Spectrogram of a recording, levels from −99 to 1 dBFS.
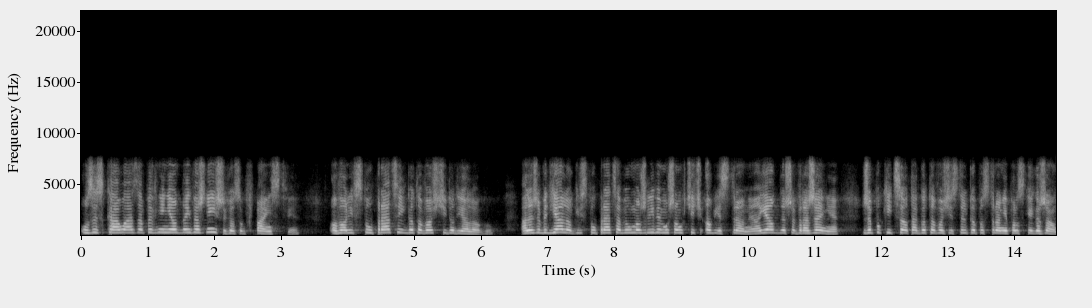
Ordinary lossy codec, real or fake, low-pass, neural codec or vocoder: Opus, 24 kbps; real; 7.2 kHz; none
